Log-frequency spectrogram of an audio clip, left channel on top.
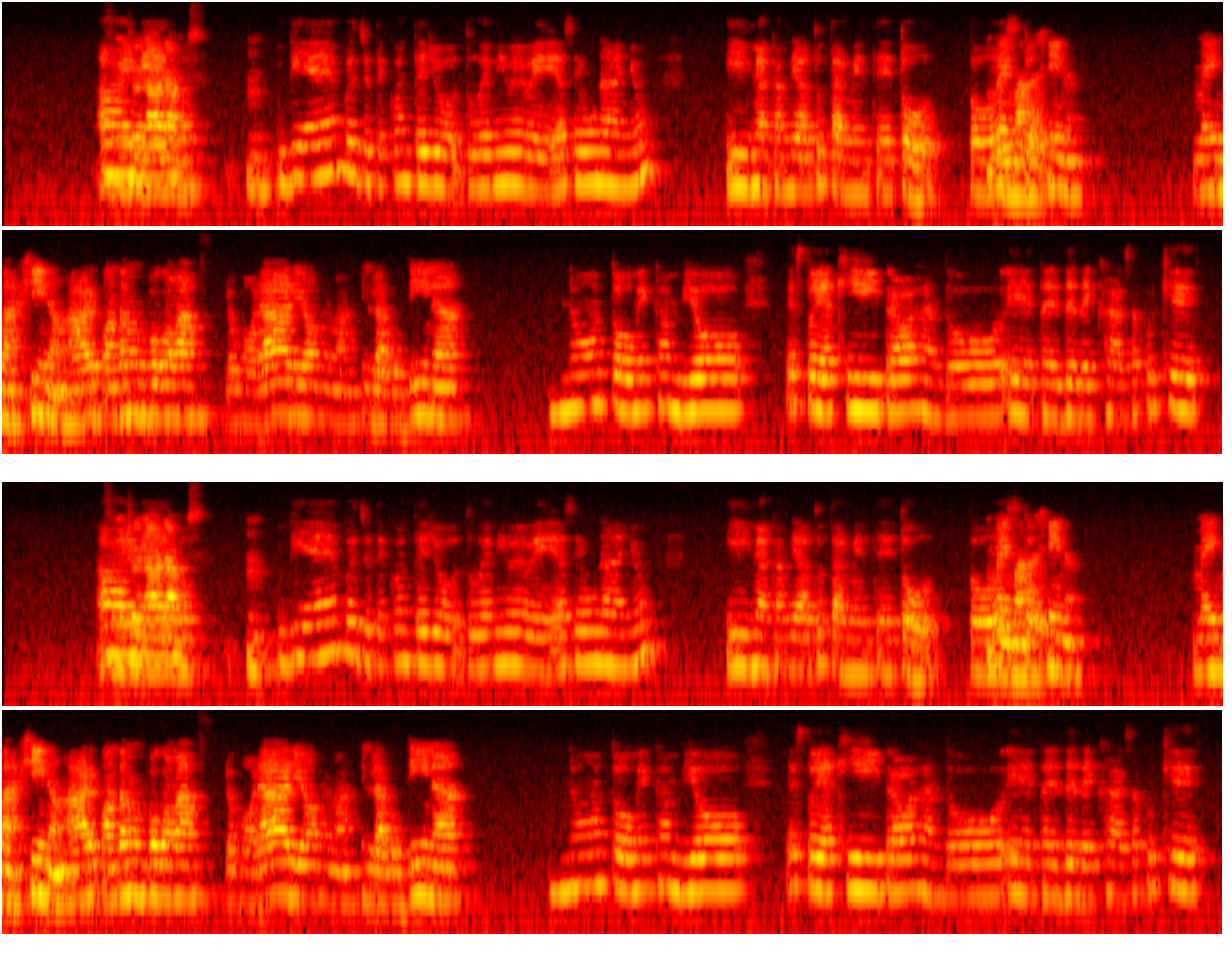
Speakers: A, on the right; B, on the left.
A: Hace
B: Ay,
A: mucho que
B: bien,
A: no hablamos. Mm,
B: bien, pues yo te conté, yo tuve mi bebé hace un año y me ha cambiado totalmente de todo, todo
A: Me
B: es
A: imagino,
B: todo.
A: me imagino. A ver, contame un poco más los horarios, me imagino la rutina.
B: No, todo me cambió, estoy aquí trabajando eh, de- desde casa porque,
